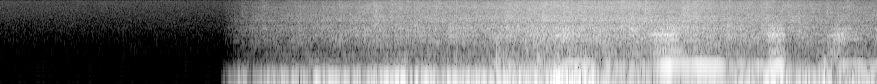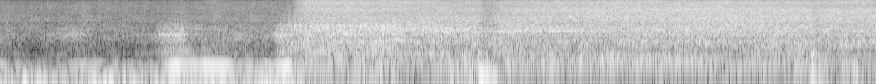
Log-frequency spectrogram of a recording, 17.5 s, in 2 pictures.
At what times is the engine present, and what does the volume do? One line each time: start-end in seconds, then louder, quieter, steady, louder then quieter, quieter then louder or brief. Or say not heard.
4.9-12.8 quieter then louder.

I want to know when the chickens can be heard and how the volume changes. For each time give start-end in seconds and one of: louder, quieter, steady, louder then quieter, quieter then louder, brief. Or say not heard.
not heard.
